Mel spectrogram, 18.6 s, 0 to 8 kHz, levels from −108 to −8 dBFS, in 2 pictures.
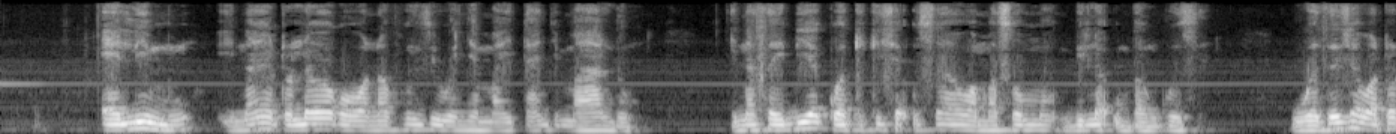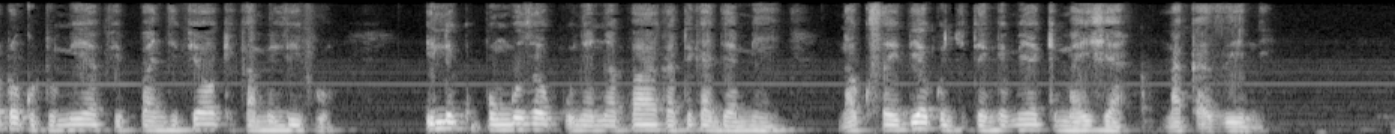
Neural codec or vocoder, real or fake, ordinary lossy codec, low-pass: none; real; MP3, 48 kbps; 7.2 kHz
